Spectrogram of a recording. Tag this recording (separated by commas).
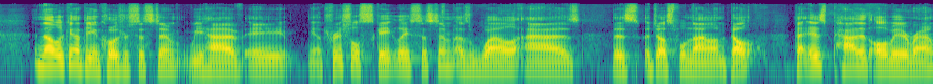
Speech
